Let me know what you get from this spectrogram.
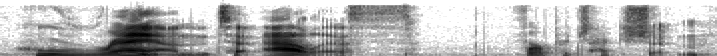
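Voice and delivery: ordinary delivery, nothing marked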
